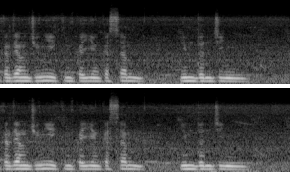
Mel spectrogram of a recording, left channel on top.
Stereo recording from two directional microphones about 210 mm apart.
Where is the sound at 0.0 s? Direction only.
10° left (ahead or behind).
